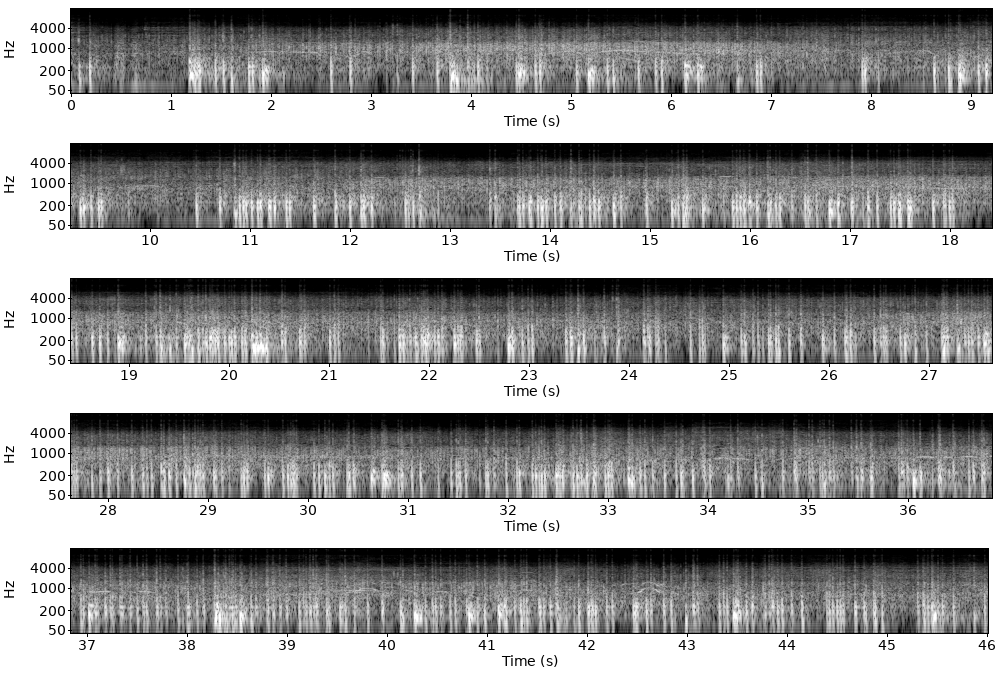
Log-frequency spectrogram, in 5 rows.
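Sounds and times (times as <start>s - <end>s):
firecrackers banging and crackling: 0.0s - 46.0s.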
